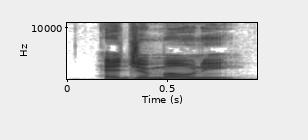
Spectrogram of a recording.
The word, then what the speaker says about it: hegemony: Hegemony. Yeah. Yep. Instead of ma, it's moan.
